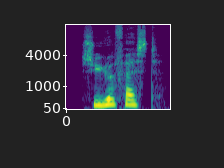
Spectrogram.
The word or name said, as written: syrefast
